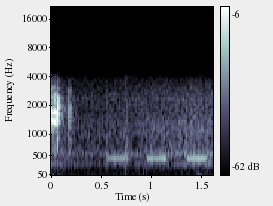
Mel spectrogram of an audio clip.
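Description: A phone call from a man in prison, who is allowed 15 minutes, cuts off with a short click, followed by a steady series of three evenly spaced, low electronic beeps over faint line hiss, no voices.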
